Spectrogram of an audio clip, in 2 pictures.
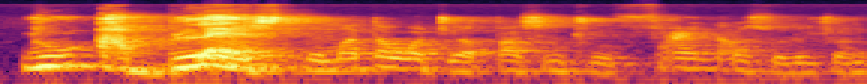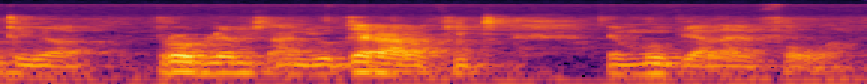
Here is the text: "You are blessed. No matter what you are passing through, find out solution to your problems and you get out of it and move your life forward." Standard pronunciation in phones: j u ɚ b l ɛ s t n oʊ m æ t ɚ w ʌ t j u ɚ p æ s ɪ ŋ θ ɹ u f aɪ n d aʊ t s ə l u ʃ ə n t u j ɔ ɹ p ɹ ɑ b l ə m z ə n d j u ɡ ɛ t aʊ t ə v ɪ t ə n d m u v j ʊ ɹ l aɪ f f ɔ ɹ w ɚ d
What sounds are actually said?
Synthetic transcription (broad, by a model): j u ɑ b l ɛ s t n oʊ m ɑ t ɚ w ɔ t j u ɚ p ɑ s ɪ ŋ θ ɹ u f aɪ n aʊ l s ə l u ʃ ə n t u j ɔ p ɹ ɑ b l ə m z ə n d j u ɡ ɛ t aʊ t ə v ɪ t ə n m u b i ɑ l aɪ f f ɔ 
